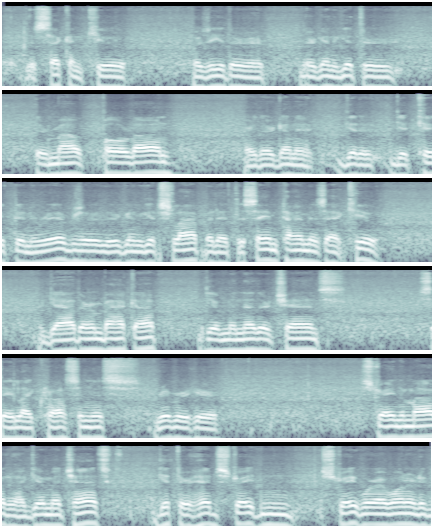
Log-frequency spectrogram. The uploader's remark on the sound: This interview was recorded in a cedar forest on the edge of Jocko Creek during a light rain storm. This episode was recorded on location in collaboration with Xplorer Maps .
